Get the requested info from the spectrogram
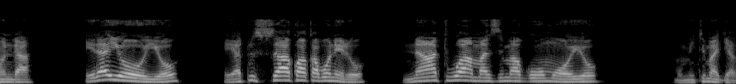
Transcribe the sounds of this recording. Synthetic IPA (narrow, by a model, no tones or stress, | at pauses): nda | e̞ɾajo̞ːjo̞ | ejatusːaːkwaːkaβo̞ne̞ɾo̞ | naːtwaːmazimaɡo̞ːmwo̞ːjo̞ | mumitimaɟa̰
